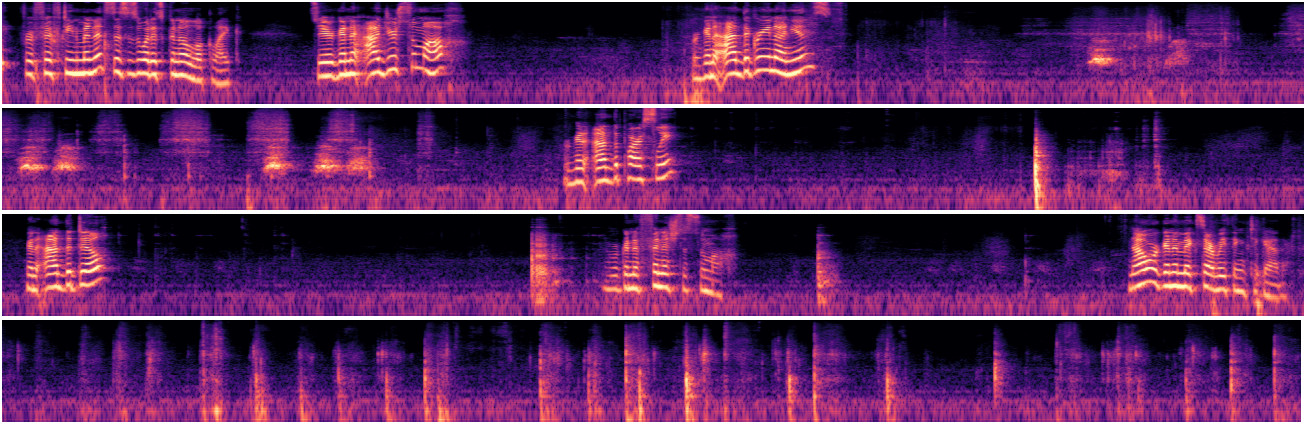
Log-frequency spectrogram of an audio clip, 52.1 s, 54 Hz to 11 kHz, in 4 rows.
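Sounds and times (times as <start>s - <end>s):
wooden spoon scraping a bowl: 8.2s - 9.6s, 10.2s - 17.5s, 38.3s - 48.2s, 48.9s - 52.0s.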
